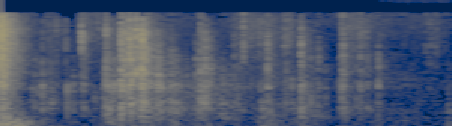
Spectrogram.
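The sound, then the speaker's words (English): A sheet of paper, an itinerary included in a PB Swag Bag monthly subscription kit, crinkles and rustles as it is unfolded and handled, with bursts of crisp crackling that taper off into softer, intermittent rustles. “And then lastly, there's a piece of paper in here which they've never done before.”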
